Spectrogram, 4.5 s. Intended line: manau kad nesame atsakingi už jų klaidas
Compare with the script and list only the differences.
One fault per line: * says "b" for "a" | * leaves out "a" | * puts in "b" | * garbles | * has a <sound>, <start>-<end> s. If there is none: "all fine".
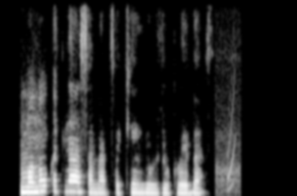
* has a chirp, 3.4-3.5 s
